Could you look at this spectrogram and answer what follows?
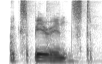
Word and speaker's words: experienced: Sometimes they're id, sometimes they're just a soft duh, and sometimes they're a t experienced.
